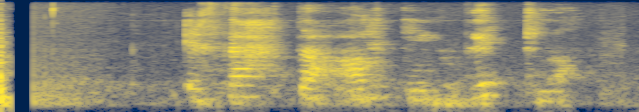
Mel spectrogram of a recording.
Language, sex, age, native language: Icelandic, female, 10, Icelandic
